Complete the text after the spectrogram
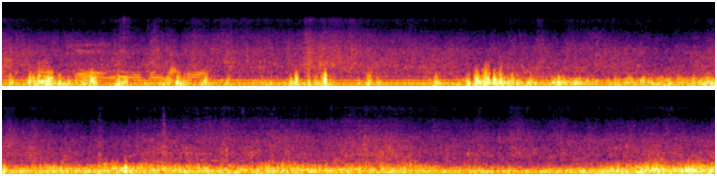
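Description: Sea water laps gently below.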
